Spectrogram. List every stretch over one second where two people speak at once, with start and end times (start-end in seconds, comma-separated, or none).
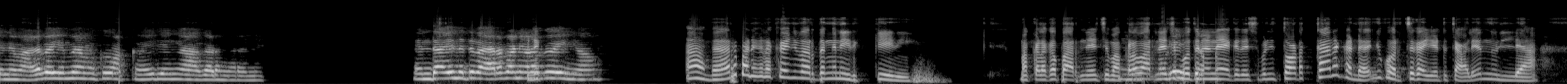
none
